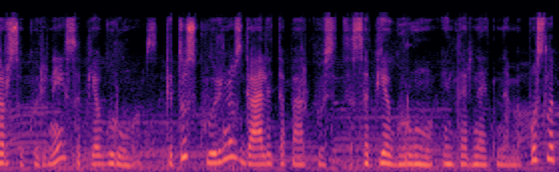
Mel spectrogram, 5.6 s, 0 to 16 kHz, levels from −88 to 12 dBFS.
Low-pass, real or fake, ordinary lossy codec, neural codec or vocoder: 10.8 kHz; real; Opus, 32 kbps; none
